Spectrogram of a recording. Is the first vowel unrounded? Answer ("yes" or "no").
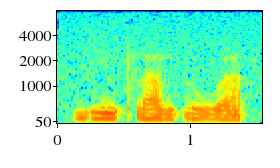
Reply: yes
